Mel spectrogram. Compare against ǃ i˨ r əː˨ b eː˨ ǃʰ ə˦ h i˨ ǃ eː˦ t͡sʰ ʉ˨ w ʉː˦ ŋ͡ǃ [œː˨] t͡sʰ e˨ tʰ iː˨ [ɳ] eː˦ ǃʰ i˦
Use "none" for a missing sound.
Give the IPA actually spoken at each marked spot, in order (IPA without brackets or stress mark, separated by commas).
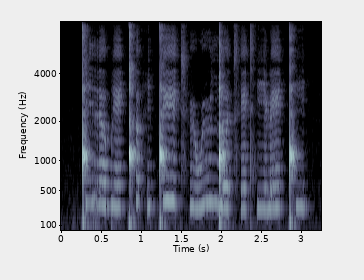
əː˨, ɳ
